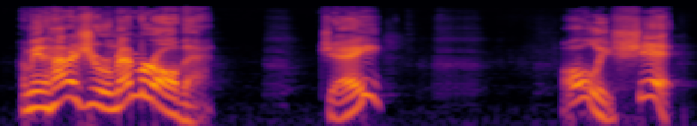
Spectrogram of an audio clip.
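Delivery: heavily sarcastic with swooping pitch. Commenting on a speech clip to another speaker, sarcastic. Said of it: "of course I'm being sarcastic".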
